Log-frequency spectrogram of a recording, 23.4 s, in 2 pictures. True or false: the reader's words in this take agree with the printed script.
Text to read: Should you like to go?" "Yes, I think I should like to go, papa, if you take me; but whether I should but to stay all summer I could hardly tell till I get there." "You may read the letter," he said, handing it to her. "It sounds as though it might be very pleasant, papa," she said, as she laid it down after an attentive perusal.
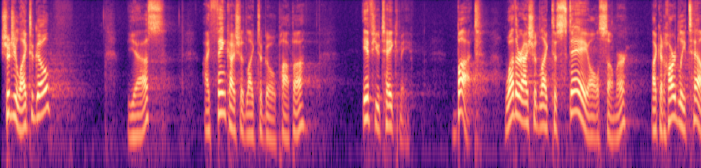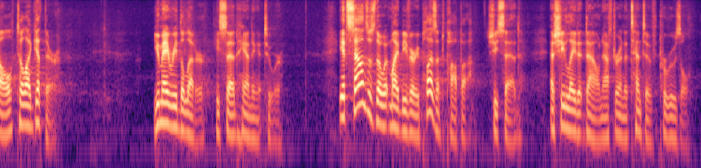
false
